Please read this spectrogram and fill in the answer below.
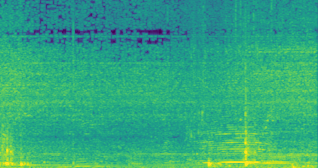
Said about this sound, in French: à l'étable pour la traite des vaches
